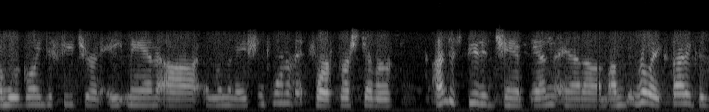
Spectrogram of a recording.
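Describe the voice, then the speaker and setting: Ordinary pitch variation at a fairly quick pace. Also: woman, fairly high pitch for a woman. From West Virginia. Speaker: wrestling promotion owner. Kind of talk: interview.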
